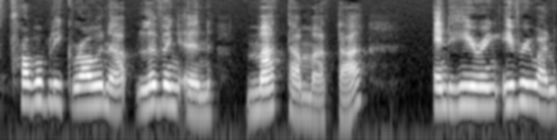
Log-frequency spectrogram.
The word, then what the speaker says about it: Matamata: because she has probably grown up living in mata mata and hearing everyone call it matamata or maramata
